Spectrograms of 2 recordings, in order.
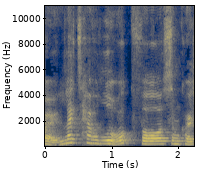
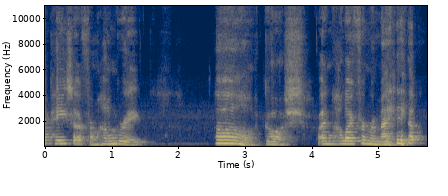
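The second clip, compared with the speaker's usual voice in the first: ordinary talk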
